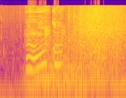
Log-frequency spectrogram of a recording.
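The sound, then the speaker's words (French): A splash into salty sea water bursts in as a loud, sustained wash of water noise. A brief, wavering high vocal cry rides over its start. “Oh, de l'eau salée. On dirait que je suis tombée dans la mer.”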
